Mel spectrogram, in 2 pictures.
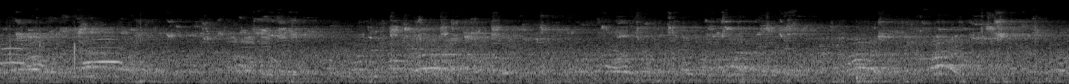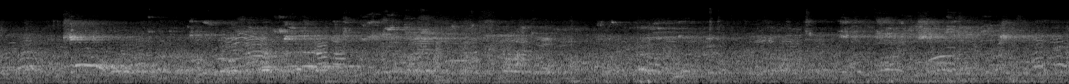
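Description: Players shout and call to each other across an open outdoor field.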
